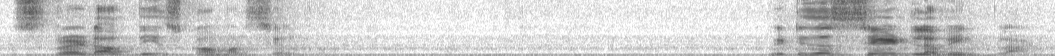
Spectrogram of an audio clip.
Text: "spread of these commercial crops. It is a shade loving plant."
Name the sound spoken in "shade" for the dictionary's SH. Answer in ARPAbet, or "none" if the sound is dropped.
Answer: S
